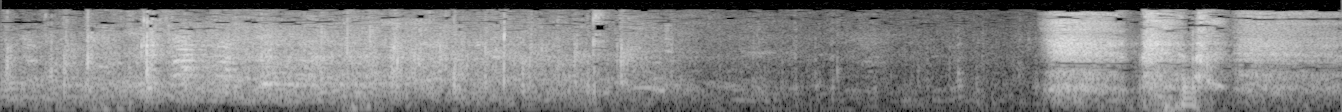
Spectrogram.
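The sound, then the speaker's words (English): An audience at a church claps over a background of murmuring voices. The clapping thins out briefly, then surges back in a louder, dense burst toward the end. “Like people start to clap at this church.”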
